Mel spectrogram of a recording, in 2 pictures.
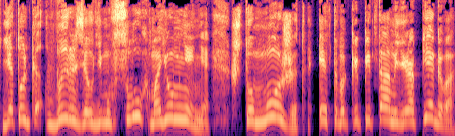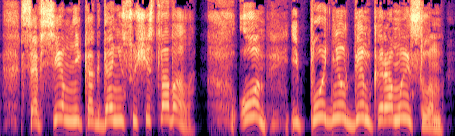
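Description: Man voicing a mocking, high-voiced sickly young man. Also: sing-song, unhurried, no echo, full character voice.

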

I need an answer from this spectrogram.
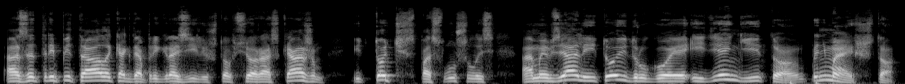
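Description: A man's voice: on the high side, animated, normal speed, few pauses, a little mellow, no room sound, clean studio sound, close to an everyday voice. A man doing a crude, scheming young schemer. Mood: sneering. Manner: brash, coaxing, sneering.

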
